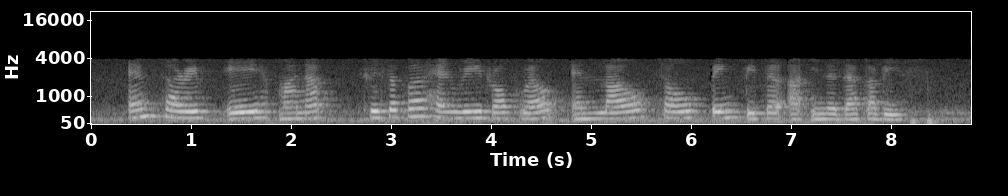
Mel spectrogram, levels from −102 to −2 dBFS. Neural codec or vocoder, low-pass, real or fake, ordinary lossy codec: none; 7.2 kHz; real; AAC, 16 kbps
